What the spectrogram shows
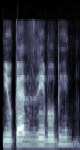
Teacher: দিন এখানে তিন আলিফ টান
